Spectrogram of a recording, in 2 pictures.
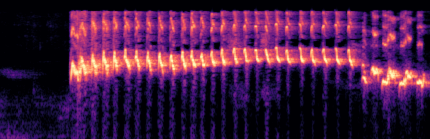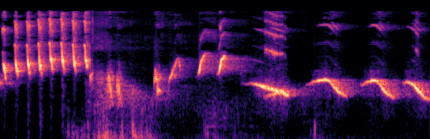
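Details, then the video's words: White-rumped shama in morning song, played as a lure to spur other shamas into song: a long, rapid, high trill of sharp repeated notes, falling lower, then separate slurred whistles repeated about every half second. "PANCINGAN MURAI PAGI HARI GACOR FULL KRETEK AUTO RESPON"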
